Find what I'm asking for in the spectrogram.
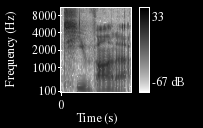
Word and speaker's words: Teavana: I'm contemporarily preoccupied by Teavana.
